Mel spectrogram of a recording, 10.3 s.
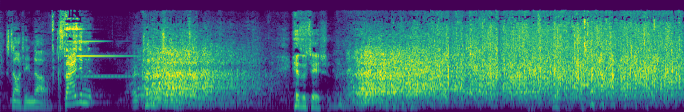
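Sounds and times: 
speech: 0:00.0 - 0:03.1, 0:04.4 - 0:06.0
laughter: 0:01.9 - 0:04.3, 0:05.0 - 0:10.2
audience applause: 0:05.4 - 0:10.2.

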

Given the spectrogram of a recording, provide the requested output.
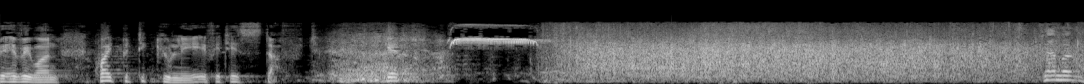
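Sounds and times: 
speech: 0:00.0 - 0:04.3, 0:10.4 - 0:10.8
laughter: 0:03.1 - 0:04.7
whistle blown to end the round: 0:04.5 - 0:05.6
loud sustained applause: 0:04.5 - 0:10.8.

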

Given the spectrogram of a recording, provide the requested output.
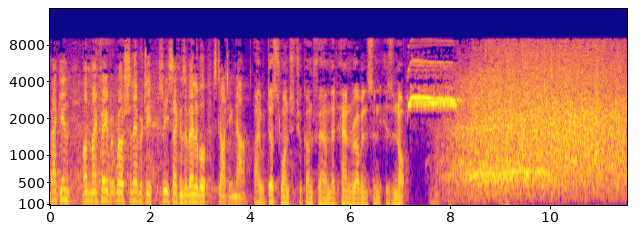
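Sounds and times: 
speech: 0:00.0 - 0:07.3
whistle blown to end the round: 0:07.2 - 0:08.2
applause: 0:08.0 - 0:11.5.

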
